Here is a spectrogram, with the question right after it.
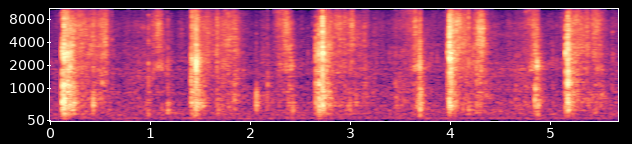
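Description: Tarot cards being shuffled and handled close up, a series of sharp papery riffles and slaps recurring roughly every second in a quiet room, with no talking.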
